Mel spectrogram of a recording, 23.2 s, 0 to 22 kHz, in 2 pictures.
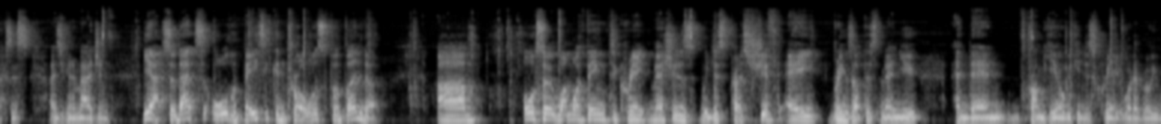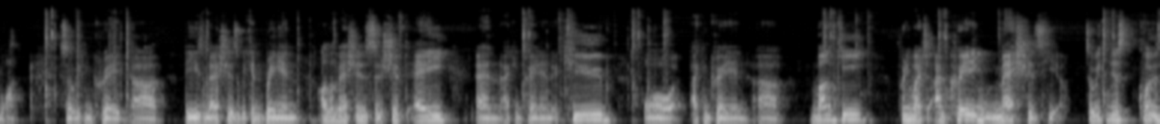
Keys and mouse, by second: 1.3 ctrl+z, 1.6 ctrl+z, 2.6-3.0 middle drag, 3.6-4.8 middle drag, 5.0 Delete, 5.4 shift+a, 7.4 shift+a, 10.7-11.1 middle drag, 11.1 s, 12.8-13.7 middle drag, 13.8 shift+s, 14.6 shift+a, 17.1 g, 18.1 shift+a, 20.1 g.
